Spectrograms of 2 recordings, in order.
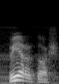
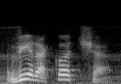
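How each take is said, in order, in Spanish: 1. El nombre se reduce a dos sílabas. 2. El nombre se dice en cuatro sílabas completas.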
